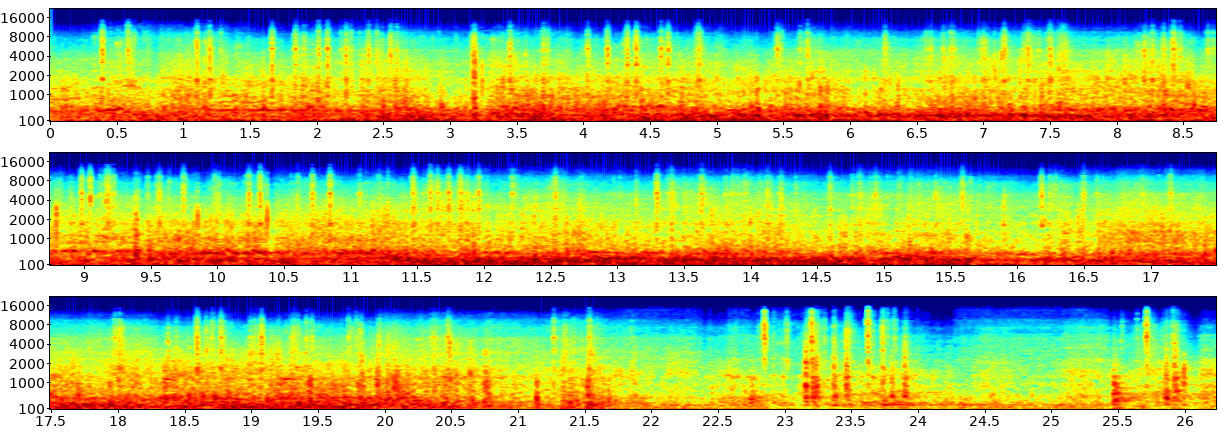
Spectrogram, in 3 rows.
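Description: Wind buffeting the microphone and knobbly tyres rolling over sandy dirt as a mountain bike is ridden at speed. About 20 seconds in the noise drops, leaving the tyres and scattered clicks and rattles from the bike.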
